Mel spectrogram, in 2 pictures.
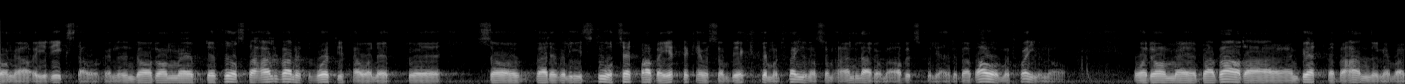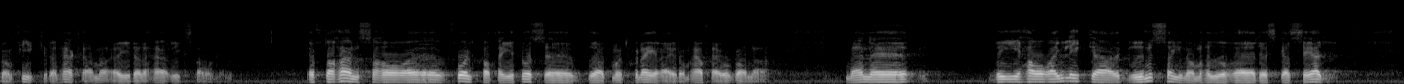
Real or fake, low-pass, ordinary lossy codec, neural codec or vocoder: fake; 7.2 kHz; none; vocoder, 22.05 kHz, 80 mel bands, WaveNeXt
